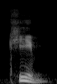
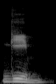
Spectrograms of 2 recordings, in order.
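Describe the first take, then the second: First: The word begins with a K sound. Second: The word begins with a hard G sound. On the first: This is the Western Armenian pronunciation. "And then Western, it's Kim" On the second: This is the Eastern Armenian pronunciation. "Gim, with a hard G sound as opposed to a J sound"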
